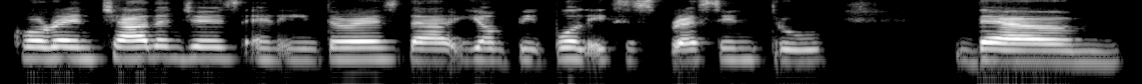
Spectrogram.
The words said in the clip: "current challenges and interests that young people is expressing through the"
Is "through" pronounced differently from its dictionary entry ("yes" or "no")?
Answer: yes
